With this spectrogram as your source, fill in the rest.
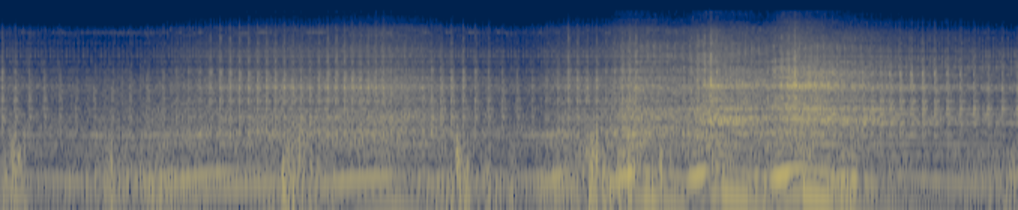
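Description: A small engine idles with a rapid, rattling chug and revs up a few times.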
